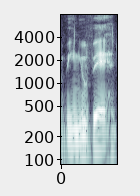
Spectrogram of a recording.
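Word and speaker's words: vinho verde: And it is a vinu veh which is a a Portuguese wine. Literally I was going to say you just pronounced that very Portuguesely.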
